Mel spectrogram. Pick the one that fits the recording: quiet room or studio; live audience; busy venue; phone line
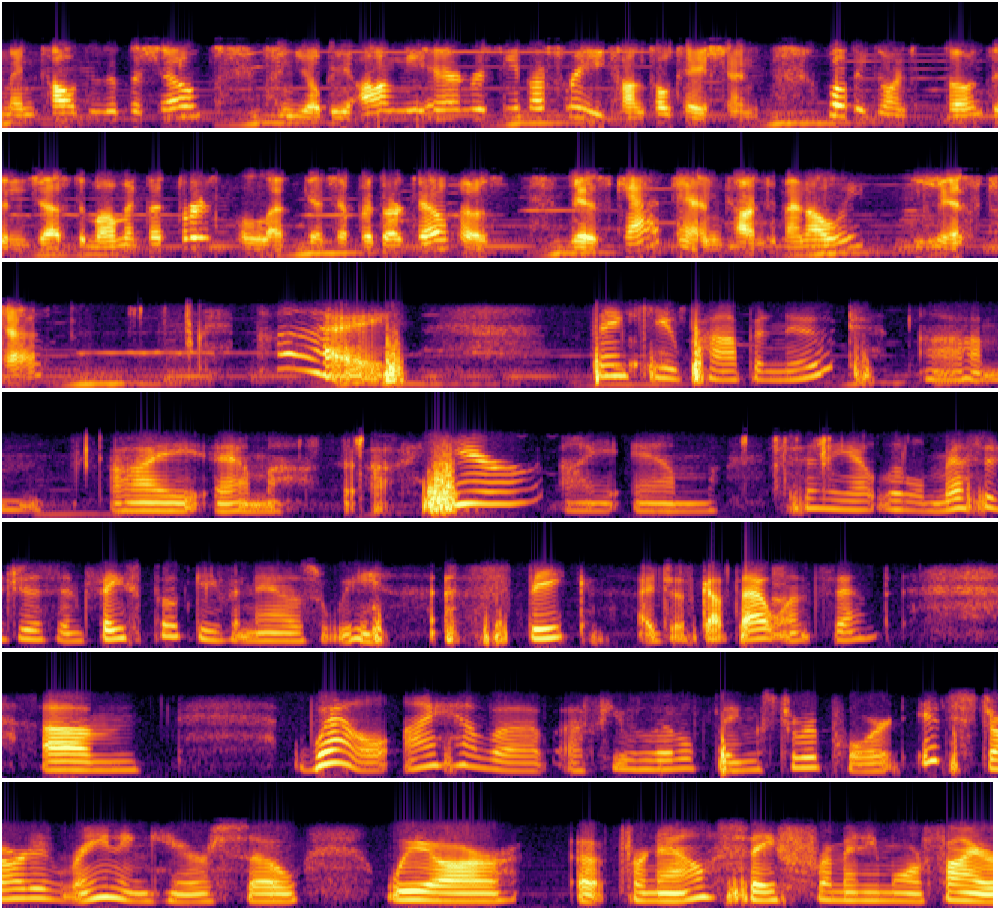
phone line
